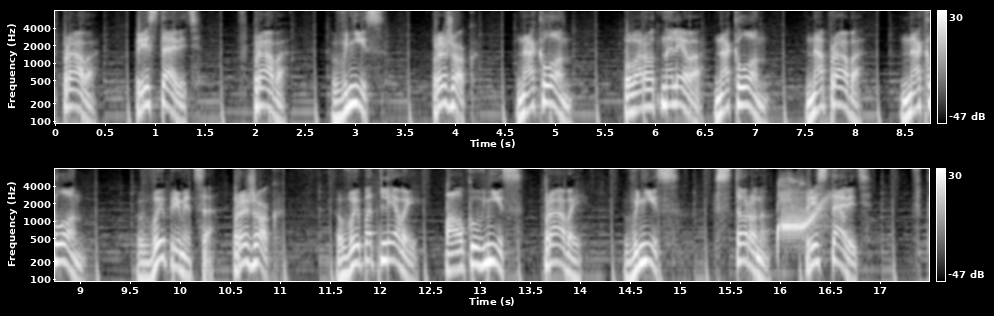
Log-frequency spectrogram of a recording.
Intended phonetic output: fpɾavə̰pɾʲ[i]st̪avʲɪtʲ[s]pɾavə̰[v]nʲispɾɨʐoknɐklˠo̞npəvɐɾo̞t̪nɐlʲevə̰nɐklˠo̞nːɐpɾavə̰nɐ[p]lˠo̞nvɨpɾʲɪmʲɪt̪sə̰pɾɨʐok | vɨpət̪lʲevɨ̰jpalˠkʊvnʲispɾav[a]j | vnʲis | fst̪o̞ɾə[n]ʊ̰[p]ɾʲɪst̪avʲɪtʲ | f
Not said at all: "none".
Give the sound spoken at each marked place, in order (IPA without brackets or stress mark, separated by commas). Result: ɪ, f, v, k, ə, n, p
